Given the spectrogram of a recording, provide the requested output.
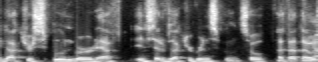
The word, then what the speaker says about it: Grinspoon: this week by our very special guest Peter greenspoon or grinspoon sorry uh I'm sure you have that happen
